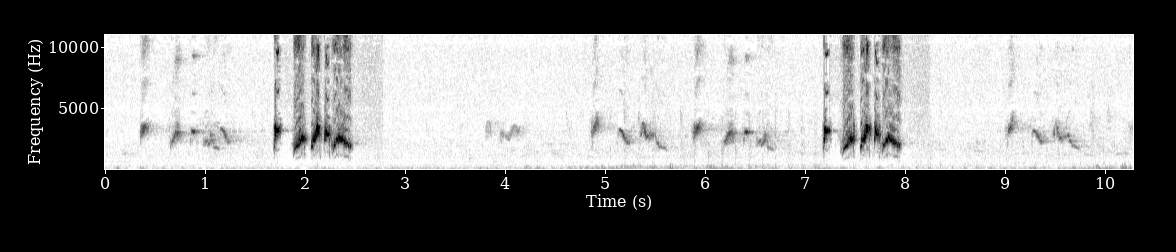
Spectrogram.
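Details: Red-whiskered bulbul lure song meant to draw wild birds into traps: two strong warbling bursts roughly five seconds apart, each opening with a sharp note and tumbling through bubbly chirps, with quiet whistled notes between.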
